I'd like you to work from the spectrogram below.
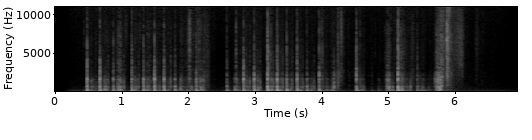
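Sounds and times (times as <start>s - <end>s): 
writing a name on a roster: 0.5s - 6.0s.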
